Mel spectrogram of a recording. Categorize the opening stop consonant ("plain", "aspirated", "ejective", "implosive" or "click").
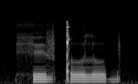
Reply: click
